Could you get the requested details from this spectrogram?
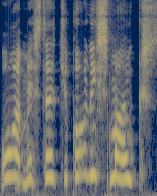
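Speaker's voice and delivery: put-on very high Victorian urchin accent. Imagining a ten-year-old asking a man for smokes, sort of Victorian kid voice. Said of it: "in a sort of Victorian".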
